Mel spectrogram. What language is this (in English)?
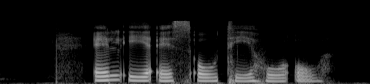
Swedish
